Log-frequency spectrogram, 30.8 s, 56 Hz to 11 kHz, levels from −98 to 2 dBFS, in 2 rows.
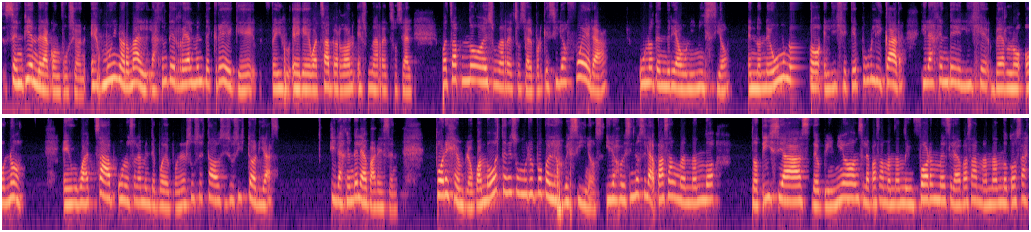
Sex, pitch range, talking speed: female, 195-250 Hz, 180 wpm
